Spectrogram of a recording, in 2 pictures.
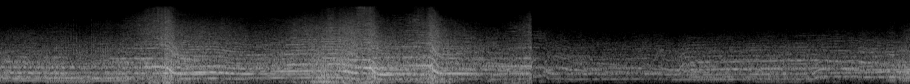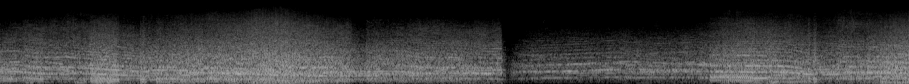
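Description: Racing car engines scream at high revs, rising and falling in pitch as they shift gears.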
